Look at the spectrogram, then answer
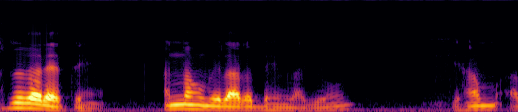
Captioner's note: Arabic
